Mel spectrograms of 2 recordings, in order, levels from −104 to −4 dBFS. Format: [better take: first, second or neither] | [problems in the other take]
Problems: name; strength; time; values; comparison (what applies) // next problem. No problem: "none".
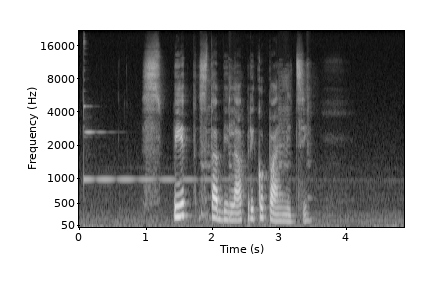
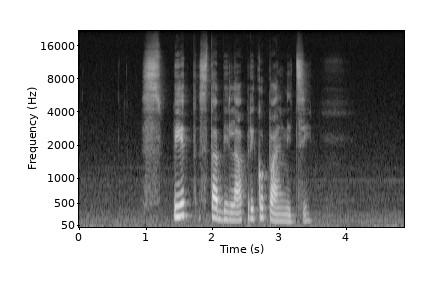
second | background sound (Fart + Dishes, pots, and pans / Chink, clink); 18 dB below the speech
